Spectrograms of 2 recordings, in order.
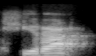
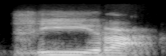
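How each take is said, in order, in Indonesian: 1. Kata ini diawali dengan bunyi h yang lembut. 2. Kata ini diawali dengan bunyi kh yang kasar. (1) "Kenapa tidak pakai huruf H?" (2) "Jadi dibacanya khira"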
